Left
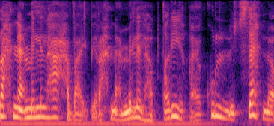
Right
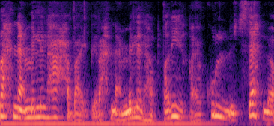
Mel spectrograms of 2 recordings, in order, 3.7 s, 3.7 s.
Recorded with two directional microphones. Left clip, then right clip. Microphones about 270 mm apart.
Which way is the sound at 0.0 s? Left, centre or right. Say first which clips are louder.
Left 6 dB; left.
